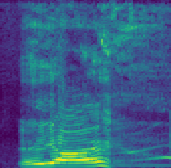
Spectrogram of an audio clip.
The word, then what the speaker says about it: Ai: to say Zion It's kind of like than AI. Zion. AI, like the city that's spelled AI in the Bible.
